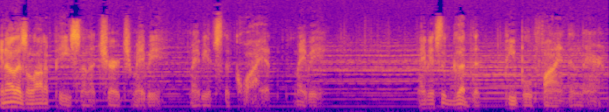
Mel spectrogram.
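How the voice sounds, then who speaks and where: An American actor playing an easygoing, reflective frontier marshal who narrates in an old-time radio western. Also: male voice, rumbling low, normal speed, gravelly. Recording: muffled old radio recording, music behind.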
